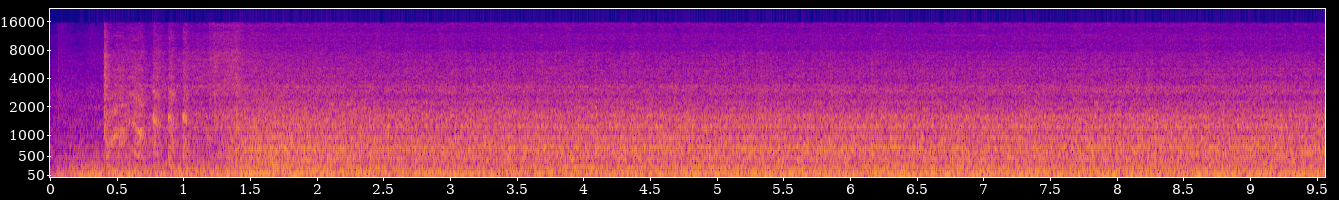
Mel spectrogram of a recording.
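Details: 1997 Toyota Land Cruiser VX Prado, 3.4 L V6 gasoline, 4-speed automatic, 181,479 km, all stock: quick crank catches first try, settling into a smooth, even, deep idle with no knocks or misses.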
